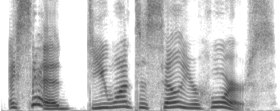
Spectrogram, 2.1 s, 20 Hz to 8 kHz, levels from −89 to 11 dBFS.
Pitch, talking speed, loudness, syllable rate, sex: 290 Hz, 255 wpm, -19 LUFS, 5.4 syllables/s, female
